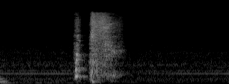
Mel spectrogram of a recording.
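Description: A man sneezes once, a single sharp burst about three quarters of a second in that lasts about half a second.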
